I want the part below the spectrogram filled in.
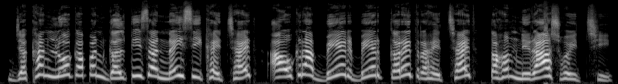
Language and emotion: Maithili, angry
